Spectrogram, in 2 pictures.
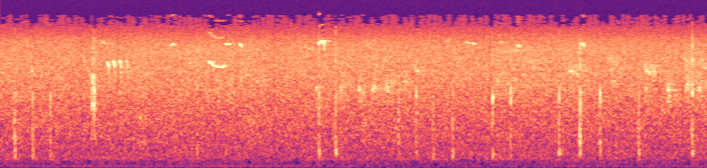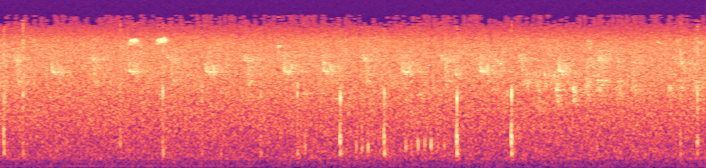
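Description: Near silence: faint outdoor background with scattered small clicks and faint high chirps.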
